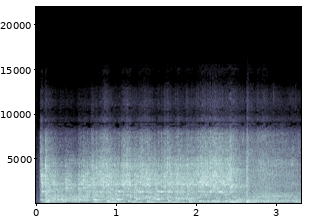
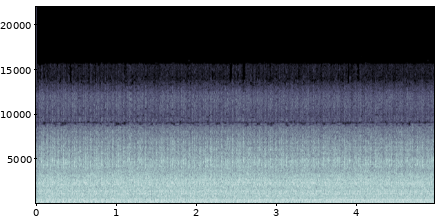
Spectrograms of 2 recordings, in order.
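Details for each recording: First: Hard start on an engine reeking of fuel, running rich with the choke on: cranks and catches roughly, then one sharp pop, a backfire; exhaust suspected restrictive. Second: Freshly rebuilt twin-turbo Fummins diesel on first start, injection pump timing just set, no coolant: loud, steady clatter at an even idle with a rough but consistent beat, no odd knocks; sounds super healthy.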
